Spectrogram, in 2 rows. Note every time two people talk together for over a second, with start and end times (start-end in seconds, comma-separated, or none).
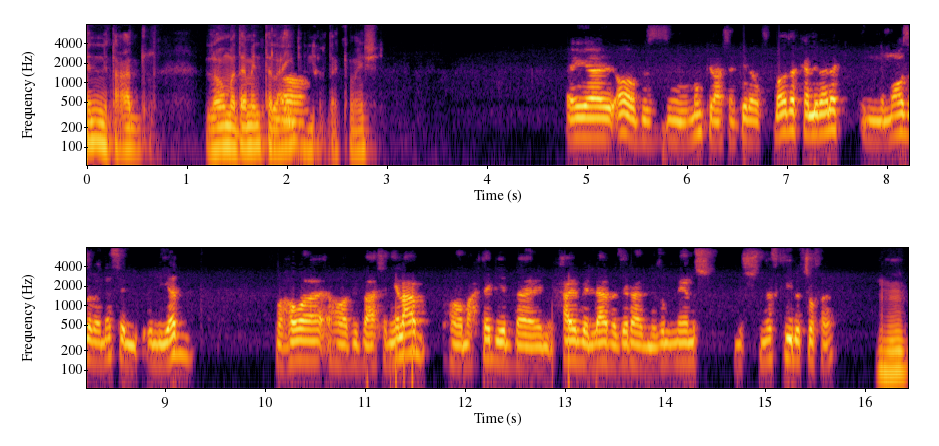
none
